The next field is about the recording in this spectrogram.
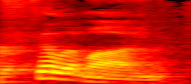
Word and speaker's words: Philemon: Philemon, or Philemon. Philemon, that would be the Jamaican pronunciation.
